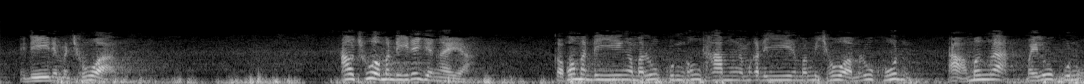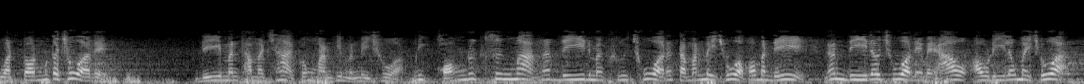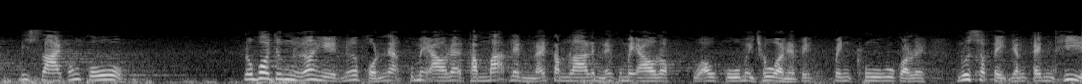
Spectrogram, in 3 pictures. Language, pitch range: Thai, 135-190 Hz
